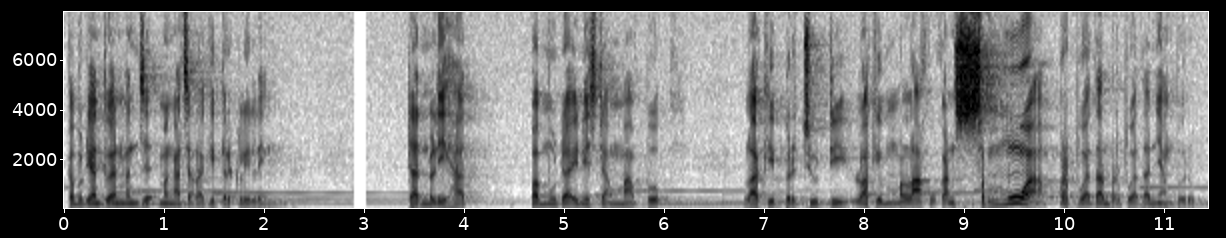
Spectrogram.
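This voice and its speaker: A male pastor preaching a sermon and telling a story dramatically, swinging between hushed and emphatic lines. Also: fairly low pitch, moderate pace. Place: church service hall. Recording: echoey church hall with faint music.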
